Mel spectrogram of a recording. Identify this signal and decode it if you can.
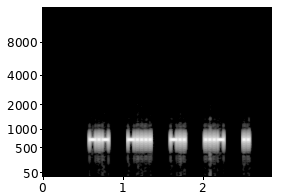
Morse code, heard as a keyed tone, about 42 wpm, spaced as for 25 wpm, 700 Hz. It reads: K6DVI
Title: USA Call Signs - 3x Character Spacing - 45wpm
